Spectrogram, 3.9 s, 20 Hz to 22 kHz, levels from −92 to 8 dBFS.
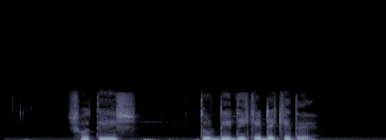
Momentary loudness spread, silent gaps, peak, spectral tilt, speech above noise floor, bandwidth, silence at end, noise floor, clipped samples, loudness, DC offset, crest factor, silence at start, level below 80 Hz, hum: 16 LU; none; -20 dBFS; -6 dB/octave; 41 dB; 7.8 kHz; 0.7 s; -75 dBFS; under 0.1%; -35 LUFS; under 0.1%; 18 dB; 0.25 s; -60 dBFS; none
